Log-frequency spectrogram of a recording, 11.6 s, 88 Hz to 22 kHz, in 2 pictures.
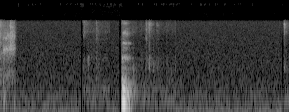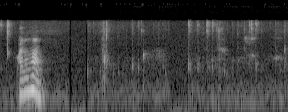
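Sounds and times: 
speech: 2.4 - 2.7, 6.2 - 6.7
typing a search term on a computer keyboard: 2.9 - 3.3, 5.7 - 6.0, 7.5 - 11.5.

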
